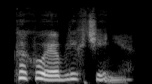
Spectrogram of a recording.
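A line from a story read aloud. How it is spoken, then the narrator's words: Snorting. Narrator (Russian): фыркнула я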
